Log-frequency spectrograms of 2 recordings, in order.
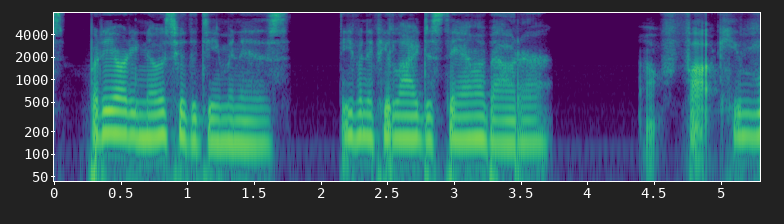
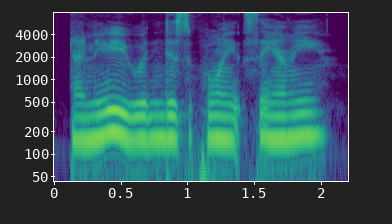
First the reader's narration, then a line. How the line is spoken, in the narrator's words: she purrs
